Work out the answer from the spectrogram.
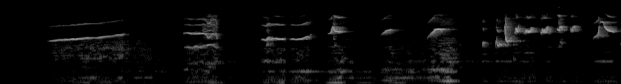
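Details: Young wild oriental magpie-robin learning to sing, giving a long rising whistle followed by a series of short varied chirps and buzzy notes in quick bursts.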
